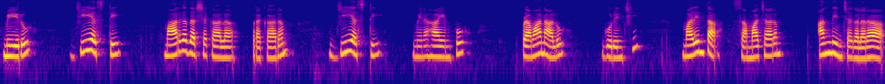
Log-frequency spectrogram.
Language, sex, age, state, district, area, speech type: Telugu, female, 18-30, Andhra Pradesh, Krishna, urban, read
